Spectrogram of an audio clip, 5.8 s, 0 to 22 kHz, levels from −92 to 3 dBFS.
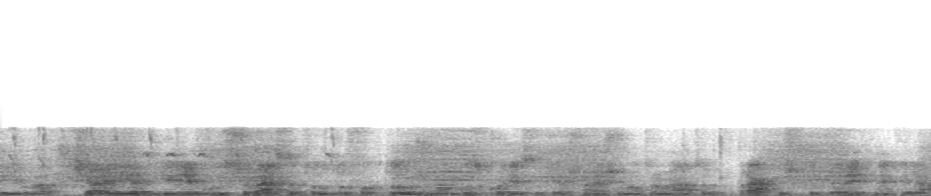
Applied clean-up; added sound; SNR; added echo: none; Bird vocalization, bird call, bird song; 11 dB; reverberation time 0.3 s.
